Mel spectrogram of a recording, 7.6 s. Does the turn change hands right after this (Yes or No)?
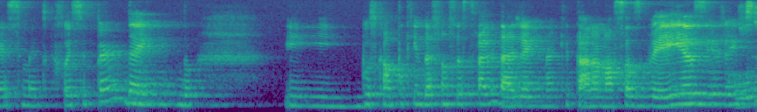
Yes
